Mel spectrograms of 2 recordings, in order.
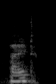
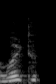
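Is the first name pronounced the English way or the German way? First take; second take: German; English. First: The name starts with a V sound, German-style. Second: The name starts with a W sound, English-style. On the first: "독일식으로 발음하면 발트가 맞죠" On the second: "이 월트는 영어식 발음입니다"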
